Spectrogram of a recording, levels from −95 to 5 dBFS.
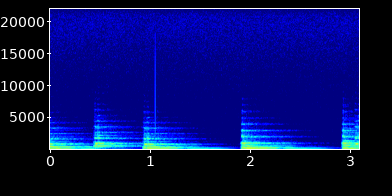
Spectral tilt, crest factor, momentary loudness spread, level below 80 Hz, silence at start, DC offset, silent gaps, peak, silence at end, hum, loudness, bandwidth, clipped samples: -8 dB/octave; 16 dB; 19 LU; -62 dBFS; 0 s; under 0.1%; none; -26 dBFS; 0 s; none; -44 LUFS; over 20 kHz; under 0.1%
